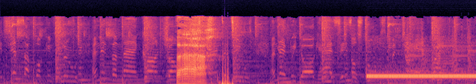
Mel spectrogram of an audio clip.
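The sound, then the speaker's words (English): Telephone line tone from a call to a phone number: after several seconds of voices and vocal noises, a steady, continuous mid-pitched tone starts abruptly and holds loudly to the end. “She's making me call a phone number instead of her Skype.”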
